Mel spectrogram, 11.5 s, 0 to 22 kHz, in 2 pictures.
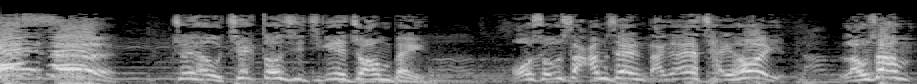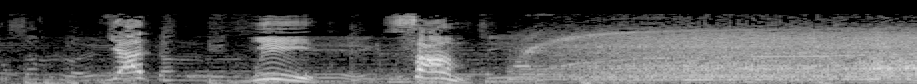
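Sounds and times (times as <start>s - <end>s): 
speech: 1.1s - 9.6s
vacuum cleaners running to clear sand and rubbish from cracks: 8.9s - 11.4s.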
